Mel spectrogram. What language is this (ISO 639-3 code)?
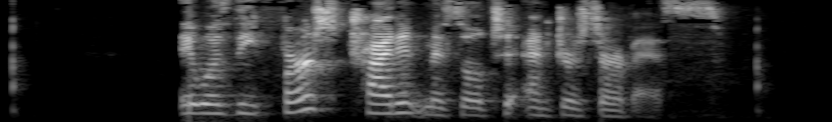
eng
